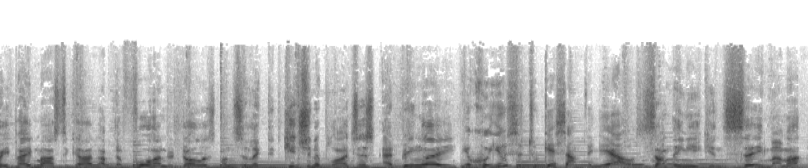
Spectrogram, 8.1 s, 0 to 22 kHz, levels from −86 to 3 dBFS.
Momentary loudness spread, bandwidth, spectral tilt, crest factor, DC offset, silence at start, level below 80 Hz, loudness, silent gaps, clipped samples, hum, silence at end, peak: 4 LU; 17 kHz; -3.5 dB/octave; 16 dB; under 0.1%; 0 s; -34 dBFS; -21 LUFS; none; under 0.1%; none; 0 s; -6 dBFS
